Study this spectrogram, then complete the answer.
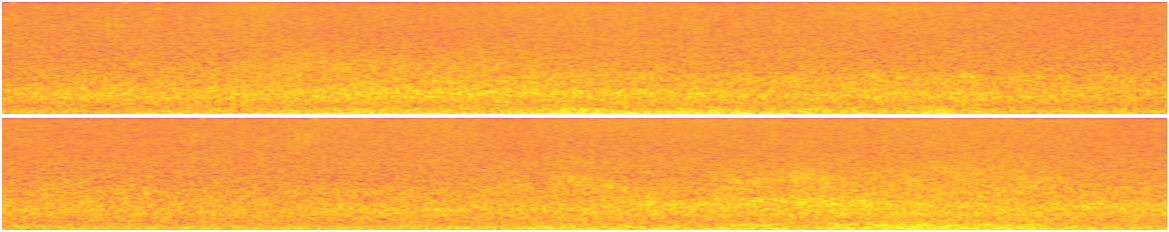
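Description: Wind blows steadily and gusts low outdoors.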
